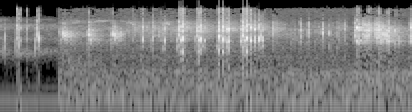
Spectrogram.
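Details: Lure call of the white-nest swiftlet for attracting swiftlets: a couple of sharp clicks, then rough high chirping twitters in uneven bursts against a hissy background.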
